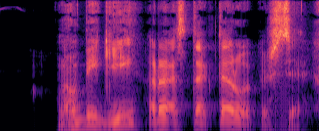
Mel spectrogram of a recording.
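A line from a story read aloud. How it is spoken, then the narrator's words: Snorting chuckle. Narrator (Russian): хмыкнул Кораблев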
